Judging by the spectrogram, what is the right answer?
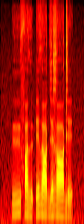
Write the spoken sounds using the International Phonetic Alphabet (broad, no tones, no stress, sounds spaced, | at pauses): yː f ɑ ð y ʔ e ð ɑː ɡ ɛ ɣ ɑː ɡ e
